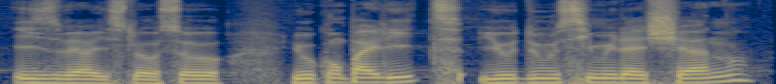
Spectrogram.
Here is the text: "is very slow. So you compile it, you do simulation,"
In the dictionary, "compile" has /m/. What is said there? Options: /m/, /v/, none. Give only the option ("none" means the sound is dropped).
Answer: none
